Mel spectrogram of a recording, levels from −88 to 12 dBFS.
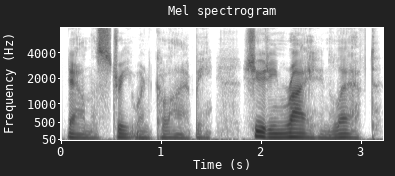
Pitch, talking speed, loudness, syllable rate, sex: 90 Hz, 170 wpm, -18 LUFS, 4.3 syllables/s, male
